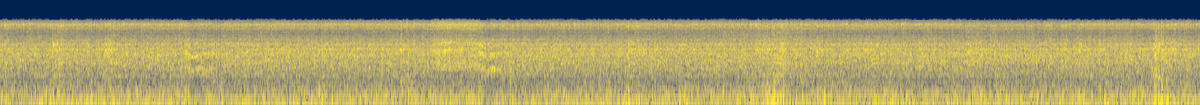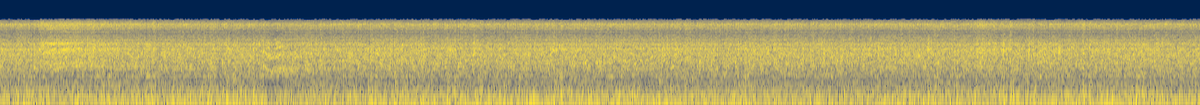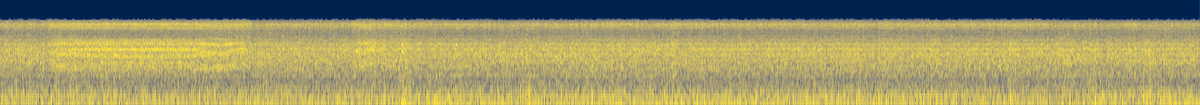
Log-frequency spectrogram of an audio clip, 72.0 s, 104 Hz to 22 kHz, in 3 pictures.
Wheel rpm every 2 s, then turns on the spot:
230, 230, 220, 230, 230, 220, 230, 230, 230, 230, 230, 230, 230, 230, 210, 220, 230, 230, 230, 230, 230, 230, 230, 230, 220, 200, 210, 230, 230, 230, 230, 230, 230, 230, 230, 230.
none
